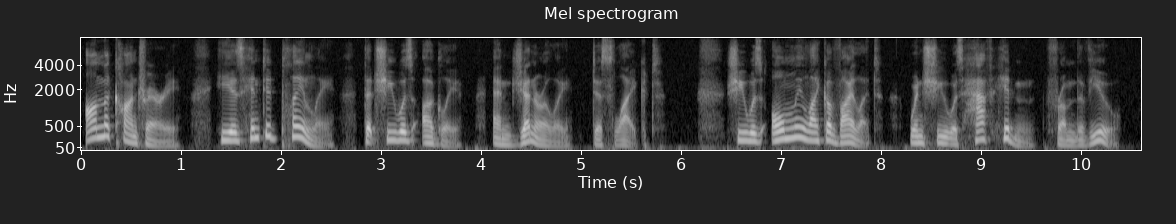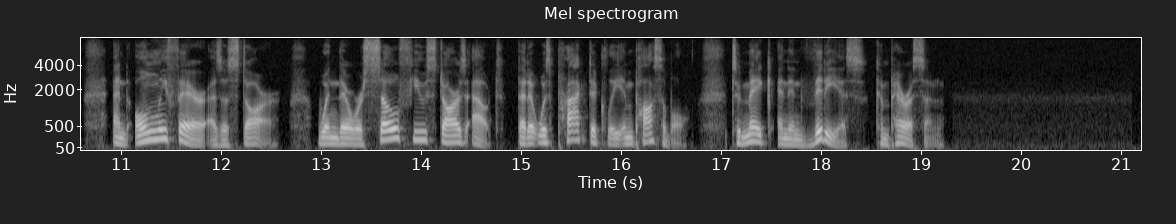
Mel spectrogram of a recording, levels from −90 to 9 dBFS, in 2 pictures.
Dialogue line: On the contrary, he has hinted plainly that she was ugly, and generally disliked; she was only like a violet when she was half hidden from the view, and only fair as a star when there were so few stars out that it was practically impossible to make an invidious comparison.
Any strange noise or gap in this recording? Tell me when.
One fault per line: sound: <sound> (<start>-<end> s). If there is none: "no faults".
no faults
